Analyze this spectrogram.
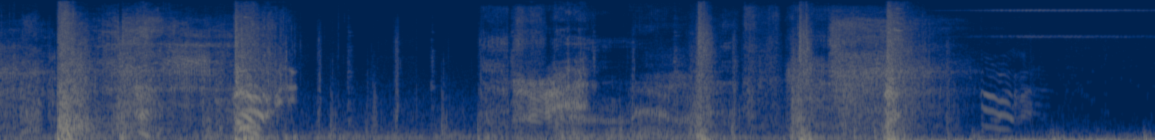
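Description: A man growls and groans hoarsely, close by.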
